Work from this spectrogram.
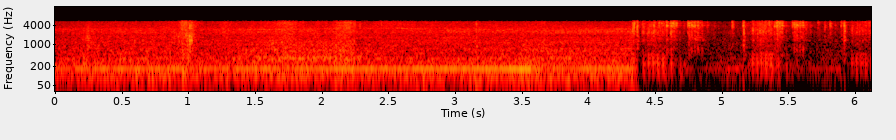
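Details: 2011 Echo PAS 230, 22.8cc two-stroke, still breaking in and harder starting than the owner's other Echo tools, running cold on a 92°F day: a steady, even idle buzz for about four seconds before cutting out, so it is running normally.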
